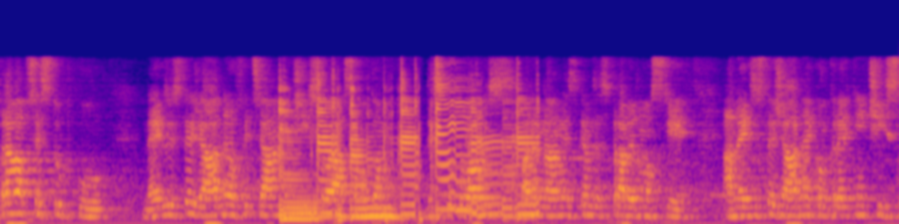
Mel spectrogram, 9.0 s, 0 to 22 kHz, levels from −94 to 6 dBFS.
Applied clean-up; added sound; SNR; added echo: none; Electric guitar; -4 dB; reverberation time 0.3 s.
